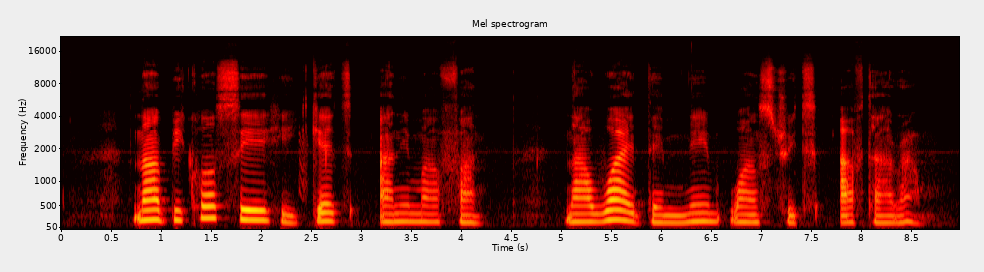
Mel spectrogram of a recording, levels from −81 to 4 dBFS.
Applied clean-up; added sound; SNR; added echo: none; none; none; none.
